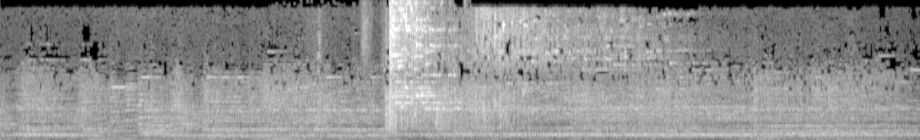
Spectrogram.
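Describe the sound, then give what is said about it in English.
A glass jar dropped by the character Beth Harmon as she passes out in an orphanage scene smashes on a hard floor with one sharp crash midway through. A brief scatter of tinkling glass fragments and capsules follows, set against a steady background of music. “the headmistress of the orphanage rushes in, followed by the staff, and all of the children, too, right as Beth Harmon passes out, drops the jar, sending capsules and bits of glass scattering all across the floor.”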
